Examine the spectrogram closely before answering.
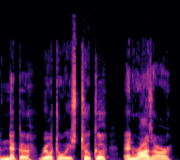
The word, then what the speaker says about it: Rahzar: In this video, I'm going to be talking about the NECA real toys Tokka and Rahzar, or Rahzar as it's sometimes pronounced, based on their appearance in Teenage Mutant Ninja Turtles 2, The Secret of the Ooze.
